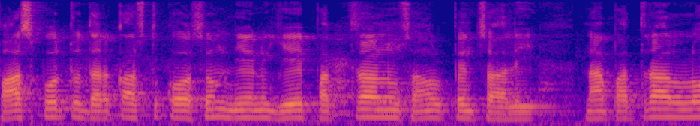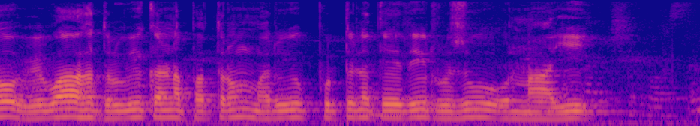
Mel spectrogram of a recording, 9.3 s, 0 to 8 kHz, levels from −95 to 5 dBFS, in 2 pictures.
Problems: background conversations at intervals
